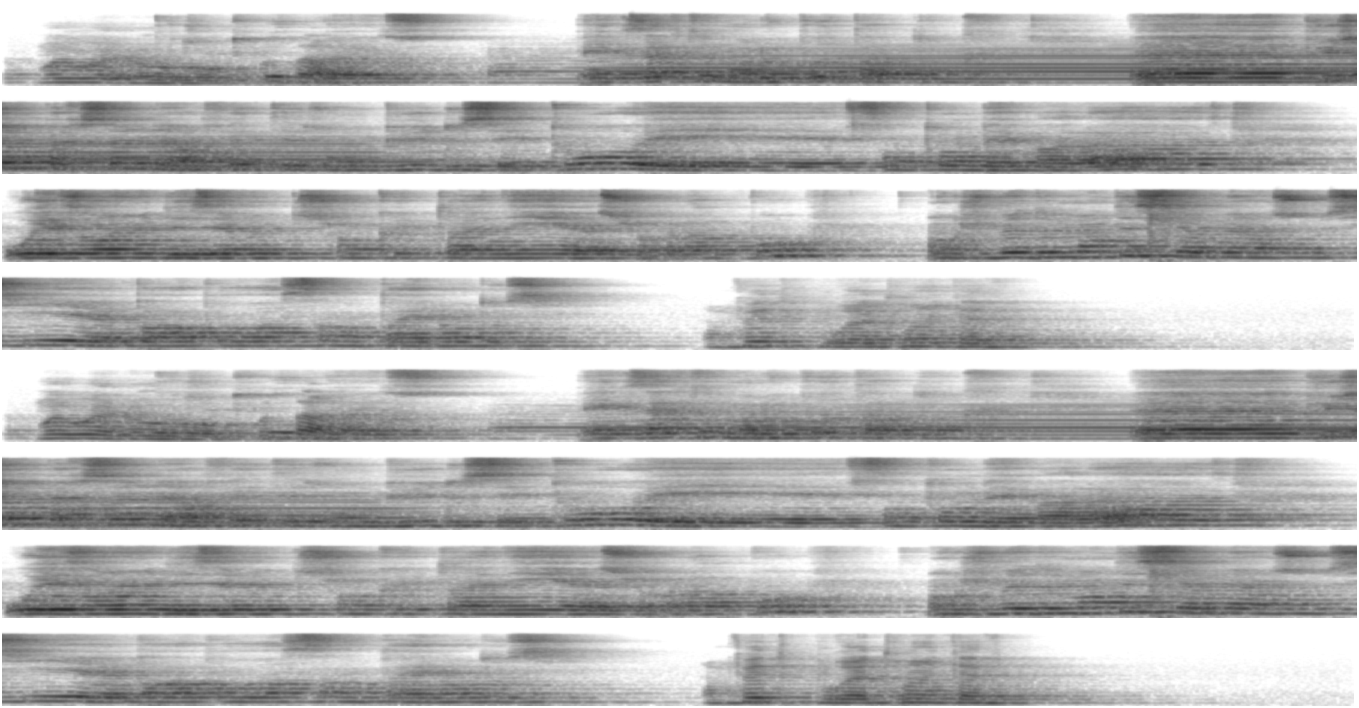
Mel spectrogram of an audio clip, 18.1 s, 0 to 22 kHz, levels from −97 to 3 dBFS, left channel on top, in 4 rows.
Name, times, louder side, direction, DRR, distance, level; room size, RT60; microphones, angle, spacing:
voice 1, 0.1-1.4 12.1-12.3 15.9-16.9, right 3 dB, 60° right, 4 dB, 0.4 m, -29 dB
voice 2, 0.9-1.3 1.9-11.8 12.1-15.4, left 1 dB, 25° left, -4 dB, 0.7 m, -23 dB
Brass instrument, 1.6-6.0, left 4 dB, 55° left, 0.3 m, -33 dB
2.4 x 2.2 x 3.3 m, 0.92 s
head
